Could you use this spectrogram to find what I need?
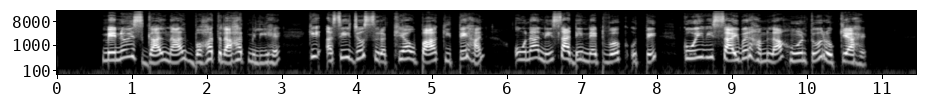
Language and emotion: Punjabi, happy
